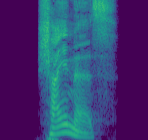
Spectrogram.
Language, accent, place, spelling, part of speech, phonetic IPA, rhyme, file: German, Germany, Berlin, Scheines, noun, [ˈʃaɪ̯nəs], -aɪ̯nəs, De-Scheines.ogg
- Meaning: genitive singular of Schein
